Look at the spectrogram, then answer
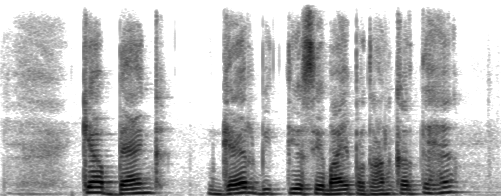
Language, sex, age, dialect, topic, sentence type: Hindi, male, 31-35, Hindustani Malvi Khadi Boli, banking, question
